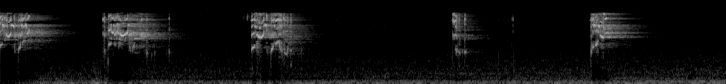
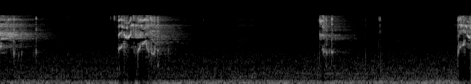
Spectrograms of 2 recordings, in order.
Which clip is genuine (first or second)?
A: first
